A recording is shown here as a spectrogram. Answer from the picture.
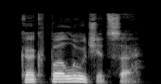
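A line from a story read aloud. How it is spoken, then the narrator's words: Calm, slightly thoughtful. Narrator (Russian): спокойно и немного задумчиво ответила фигура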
